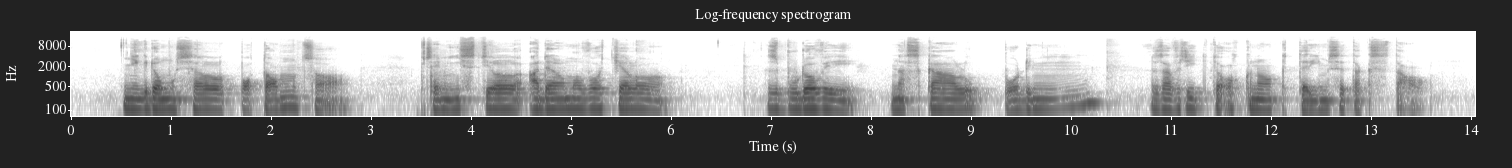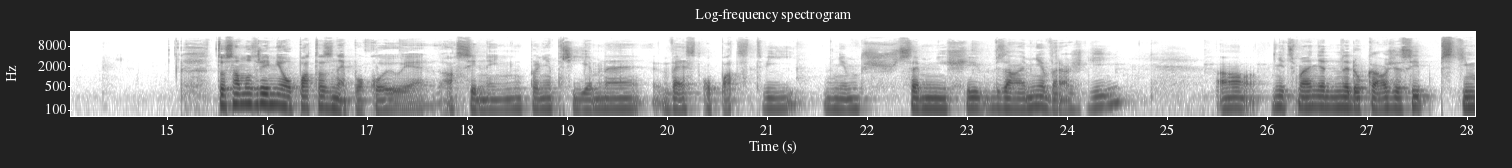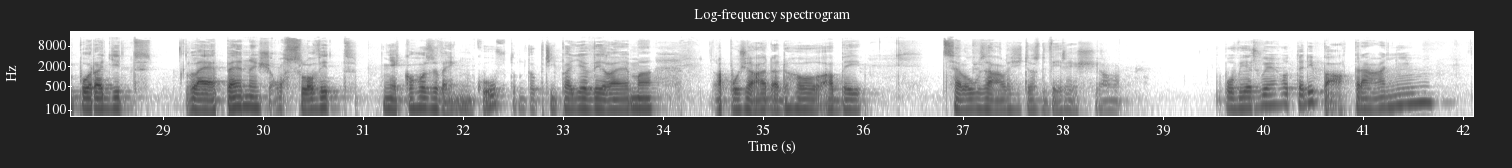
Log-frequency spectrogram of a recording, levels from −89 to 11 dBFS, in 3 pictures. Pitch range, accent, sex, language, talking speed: 105-125 Hz, native, male, Czech, 90 wpm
